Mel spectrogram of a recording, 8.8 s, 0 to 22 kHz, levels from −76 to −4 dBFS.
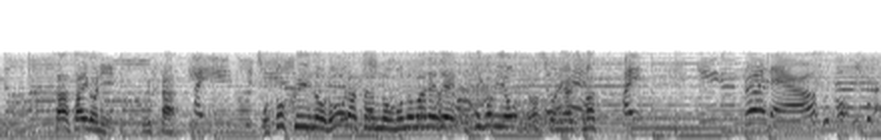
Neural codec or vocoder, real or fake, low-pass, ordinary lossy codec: none; real; 5.4 kHz; MP3, 48 kbps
